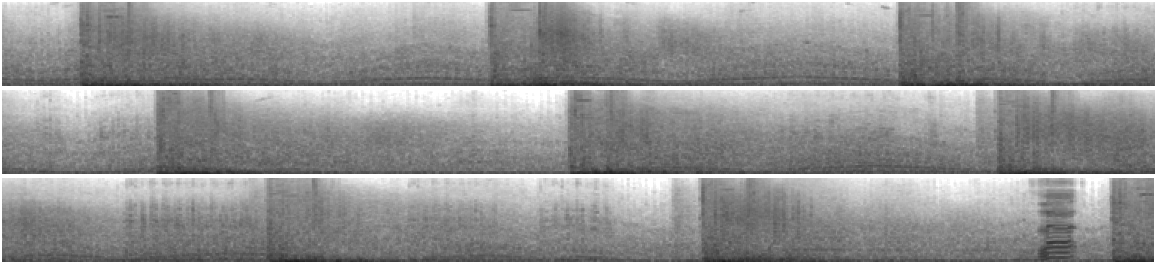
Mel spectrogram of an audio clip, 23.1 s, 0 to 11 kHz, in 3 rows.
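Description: Gunfire in the video game Planetside 2 comes as repeated heavy booming shots, roughly every two to three seconds, each followed by mechanical whirring between blasts.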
